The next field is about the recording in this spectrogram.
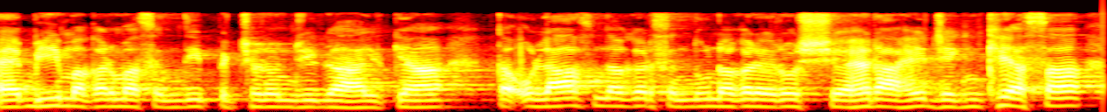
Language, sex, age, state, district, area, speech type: Sindhi, male, 18-30, Maharashtra, Thane, urban, spontaneous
